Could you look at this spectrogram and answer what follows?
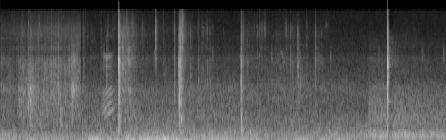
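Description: Machete chopping wood: four sharp chops at uneven intervals, over a low steady rumble.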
